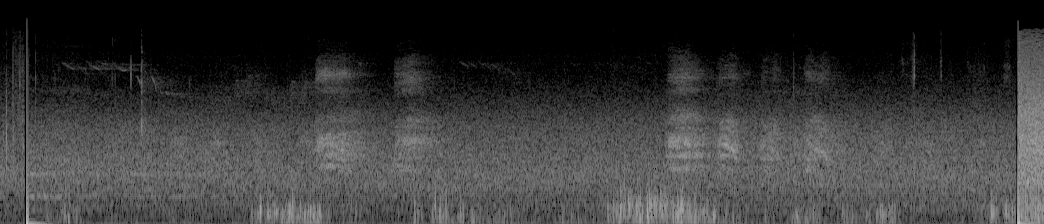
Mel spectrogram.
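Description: A bird calling outdoors in a few short, harsh bursts: around three seconds in, again a second later, and a cluster near seven seconds. A single sharp knock comes just after the start.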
